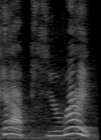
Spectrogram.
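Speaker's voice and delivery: ordinary delivery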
